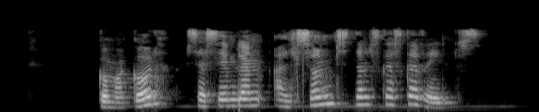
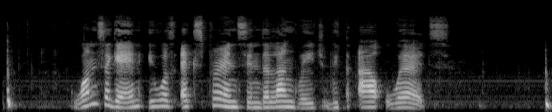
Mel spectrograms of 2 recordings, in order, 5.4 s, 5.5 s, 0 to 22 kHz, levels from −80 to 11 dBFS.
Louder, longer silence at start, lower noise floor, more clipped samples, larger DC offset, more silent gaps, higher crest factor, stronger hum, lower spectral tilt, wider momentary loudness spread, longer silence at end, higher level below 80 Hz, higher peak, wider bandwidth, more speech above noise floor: about the same, -19 LUFS vs -17 LUFS; first, 1 s vs 0.05 s; first, -84 dBFS vs -56 dBFS; neither; neither; neither; about the same, 18 dB vs 18 dB; neither; second, -1 dB/octave vs -4.5 dB/octave; about the same, 10 LU vs 12 LU; first, 0.6 s vs 0 s; about the same, -66 dBFS vs -62 dBFS; second, -4 dBFS vs 0 dBFS; second, 8 kHz vs 12 kHz; first, 65 dB vs 39 dB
